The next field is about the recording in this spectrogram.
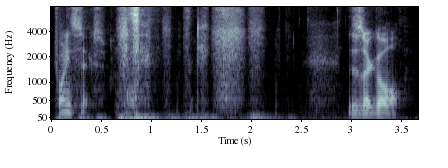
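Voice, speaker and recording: A Swiss-born man streaming his game development, chatting loosely and cracking jokes as he reads chat aloud. His voice sits a little low and stays casual and unhurried. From Switzerland. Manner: joking, reading chat aloud, thinking out loud.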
